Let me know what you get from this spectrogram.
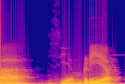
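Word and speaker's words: សៀមរាប: ที่ เมือง เสียม ราช หรือ ชื่อ ท้อง ถิ่น ออก เสียง ว่า เสียม เรียบ ห่าง จาก กรุง พนมเปญ เมือง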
